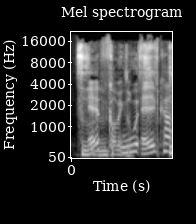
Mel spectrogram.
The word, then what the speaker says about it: Fulk: F U L K Fulk.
